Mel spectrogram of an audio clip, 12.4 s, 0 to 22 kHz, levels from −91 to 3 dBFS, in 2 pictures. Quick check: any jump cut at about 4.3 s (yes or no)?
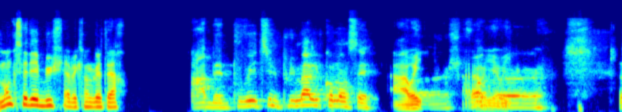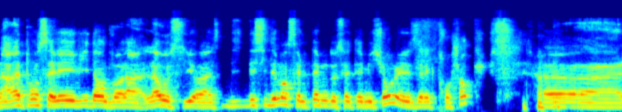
no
